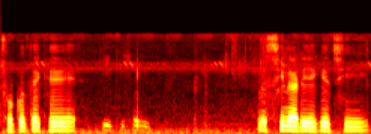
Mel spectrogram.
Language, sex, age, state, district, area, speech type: Bengali, male, 45-60, West Bengal, Birbhum, urban, spontaneous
